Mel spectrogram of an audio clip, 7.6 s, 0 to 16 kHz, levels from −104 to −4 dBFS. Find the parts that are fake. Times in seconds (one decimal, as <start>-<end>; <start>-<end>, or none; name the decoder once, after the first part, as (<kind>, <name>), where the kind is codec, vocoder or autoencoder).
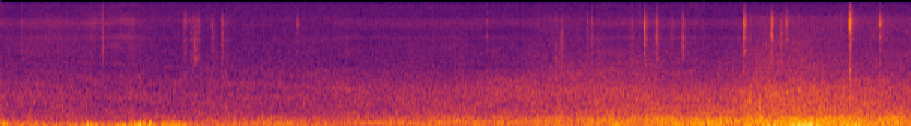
0.0-1.2 (codec, SNAC); 2.8-4.5; 4.9-6.2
